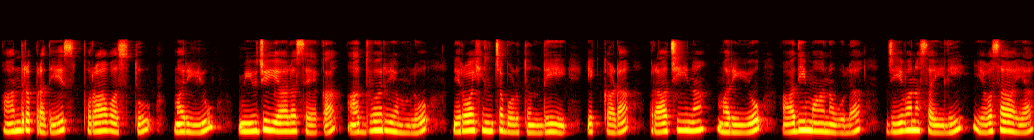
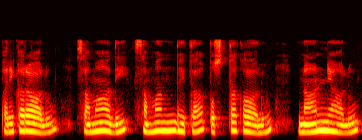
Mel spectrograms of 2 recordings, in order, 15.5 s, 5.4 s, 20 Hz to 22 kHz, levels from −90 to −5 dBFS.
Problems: background sounds at intervals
